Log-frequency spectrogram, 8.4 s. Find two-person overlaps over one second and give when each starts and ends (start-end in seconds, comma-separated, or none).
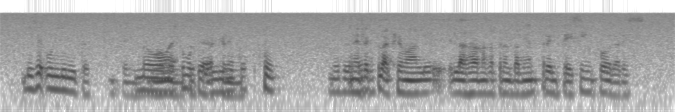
1.7-3.1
